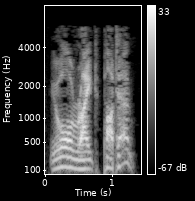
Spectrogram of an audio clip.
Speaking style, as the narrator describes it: grunted Moody

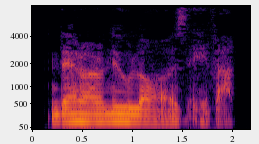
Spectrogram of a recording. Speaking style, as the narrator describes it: Santino said grimly

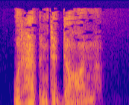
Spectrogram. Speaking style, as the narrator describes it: Dorian whispers into his ear

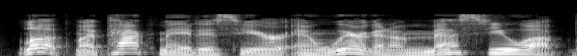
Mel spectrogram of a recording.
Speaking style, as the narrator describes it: He stopped snarling and started barking

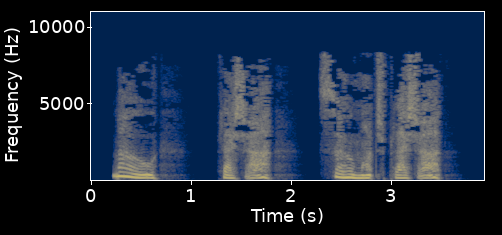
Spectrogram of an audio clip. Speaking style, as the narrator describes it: she gasped

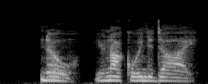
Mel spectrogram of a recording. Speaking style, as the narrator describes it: Yale growled

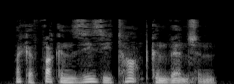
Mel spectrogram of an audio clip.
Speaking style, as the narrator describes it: Alan muttered darkly

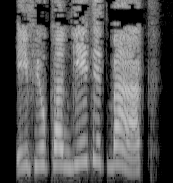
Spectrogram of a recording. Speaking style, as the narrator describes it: he shouted

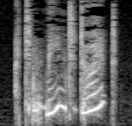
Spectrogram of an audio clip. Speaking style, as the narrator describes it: whispered Maggie

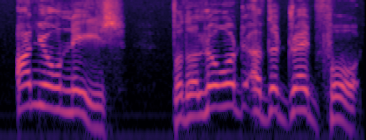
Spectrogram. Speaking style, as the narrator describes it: shouted his squire, a boy no older than Arya

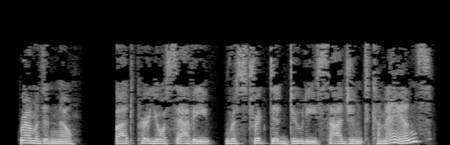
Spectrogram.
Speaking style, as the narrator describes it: Phil uttered the words dryly

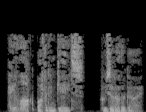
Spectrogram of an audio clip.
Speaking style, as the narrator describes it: whisper

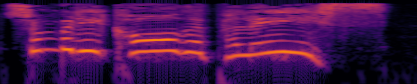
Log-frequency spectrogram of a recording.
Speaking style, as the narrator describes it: Barker started to scream behind the gloved hand

